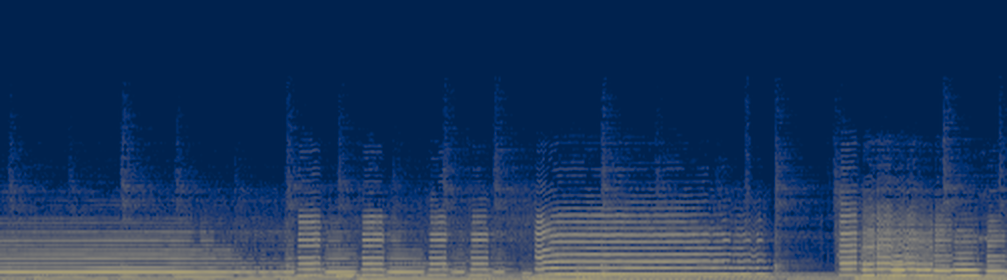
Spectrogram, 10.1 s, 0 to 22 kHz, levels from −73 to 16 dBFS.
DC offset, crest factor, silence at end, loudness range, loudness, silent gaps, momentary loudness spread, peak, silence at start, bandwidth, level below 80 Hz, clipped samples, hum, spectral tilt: under 0.1%; 14 dB; 0 s; 2 LU; -17 LUFS; none; 7 LU; -2 dBFS; 0 s; 12.5 kHz; -48 dBFS; under 0.1%; none; -5.5 dB/octave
